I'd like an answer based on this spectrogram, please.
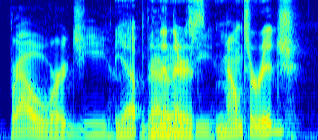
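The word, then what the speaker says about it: Brouwerij: I'm going to say it's pronounced brewery, but it's spelled BROUWERJI. Whoa. BROUWERJI. J. And then there's more, but that's just the first name. So that's saying brewery. Browergy.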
